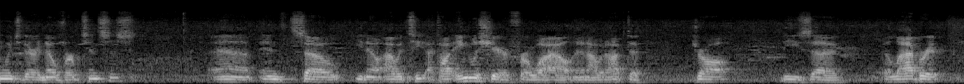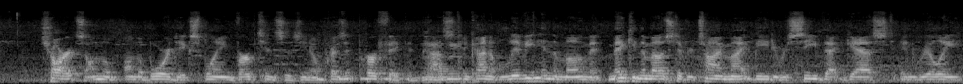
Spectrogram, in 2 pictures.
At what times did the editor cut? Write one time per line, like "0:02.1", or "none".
0:14.3
0:15.7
